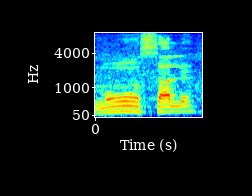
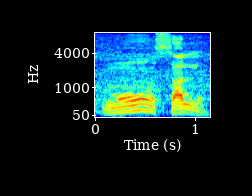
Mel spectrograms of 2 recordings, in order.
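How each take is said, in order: The two takes are said the same way.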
